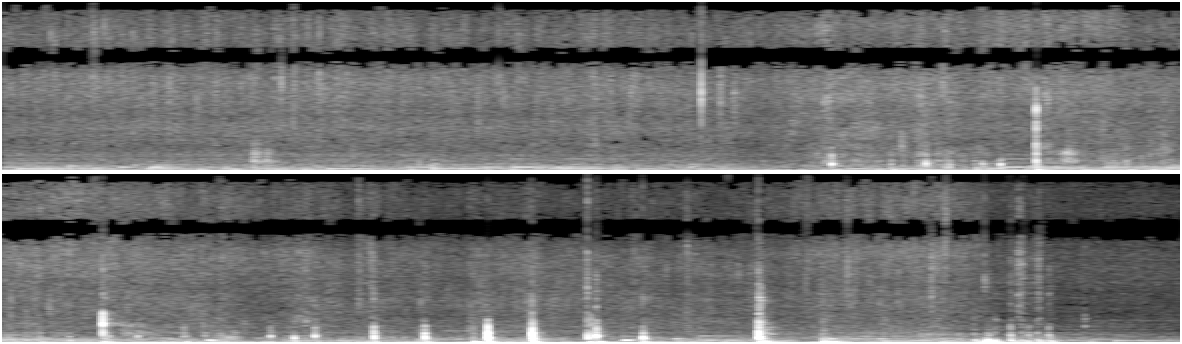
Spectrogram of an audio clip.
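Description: Taro-leaf stems sizzling as they fry in oil in a wok, stirred with a utensil that clicks and scrapes against the pan many times in the second half, ending with a low knock.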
